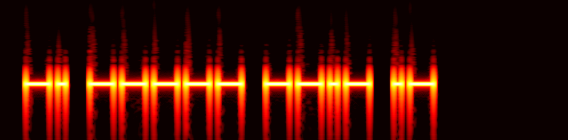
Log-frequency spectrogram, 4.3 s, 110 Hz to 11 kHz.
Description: Morse code, heard as a keyed tone, about 21 wpm, 700 Hz. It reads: N0QA
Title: Speed Racing - USA 1x2 Call Signs 17wpm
